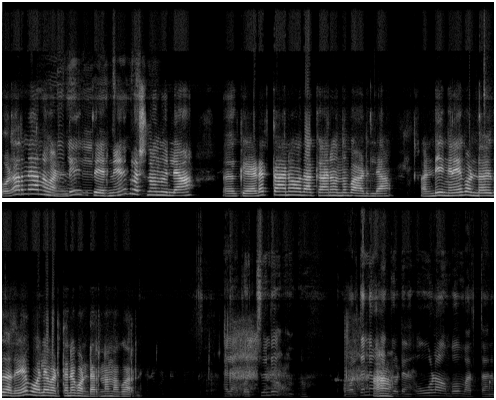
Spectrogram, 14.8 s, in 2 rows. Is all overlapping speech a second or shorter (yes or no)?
no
